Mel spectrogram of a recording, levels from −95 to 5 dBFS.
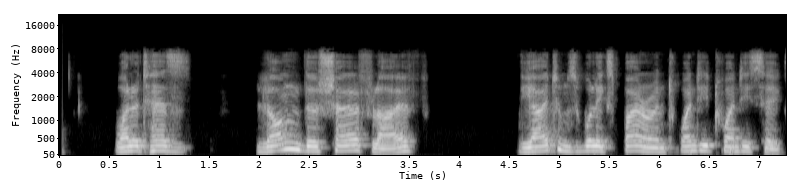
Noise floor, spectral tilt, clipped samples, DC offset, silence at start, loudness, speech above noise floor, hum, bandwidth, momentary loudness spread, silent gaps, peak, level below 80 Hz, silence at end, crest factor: -87 dBFS; -6 dB/octave; under 0.1%; under 0.1%; 0.55 s; -16 LUFS; 72 dB; none; 7.8 kHz; 8 LU; none; -2 dBFS; -52 dBFS; 0.05 s; 14 dB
